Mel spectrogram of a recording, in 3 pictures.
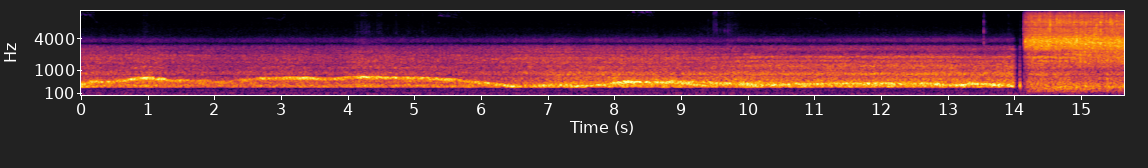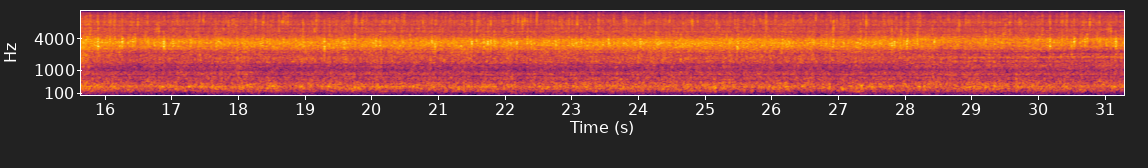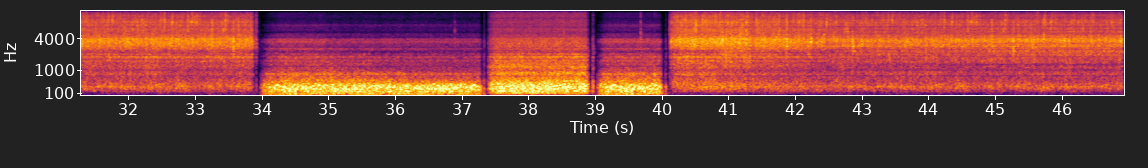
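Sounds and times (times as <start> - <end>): high hiss: 14.1 - 34.1, 39.8 - 46.9.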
